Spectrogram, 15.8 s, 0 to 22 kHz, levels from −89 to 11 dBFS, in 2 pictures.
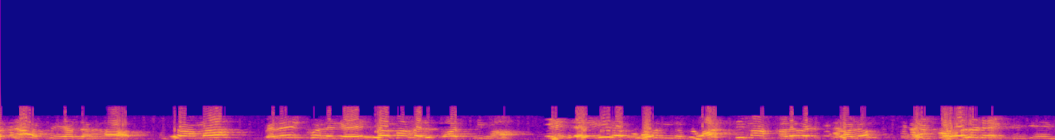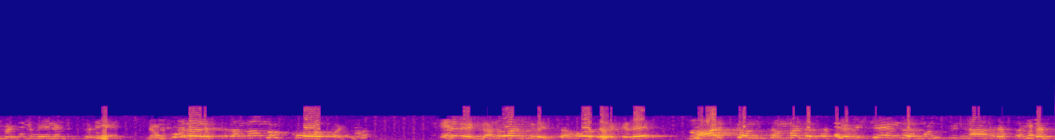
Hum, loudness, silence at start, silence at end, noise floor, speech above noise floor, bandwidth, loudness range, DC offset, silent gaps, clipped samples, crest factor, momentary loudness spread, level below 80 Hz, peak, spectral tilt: none; -9 LUFS; 0 s; 0 s; -45 dBFS; 37 dB; 5.4 kHz; 4 LU; under 0.1%; none; 5%; 10 dB; 10 LU; -44 dBFS; 0 dBFS; -5.5 dB/octave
